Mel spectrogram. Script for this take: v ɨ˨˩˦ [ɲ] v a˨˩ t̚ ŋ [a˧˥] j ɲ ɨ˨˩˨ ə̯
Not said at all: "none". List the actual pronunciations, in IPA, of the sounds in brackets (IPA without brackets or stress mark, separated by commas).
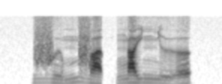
m, a˧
